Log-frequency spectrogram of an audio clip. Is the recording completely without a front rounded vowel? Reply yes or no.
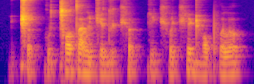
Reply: no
